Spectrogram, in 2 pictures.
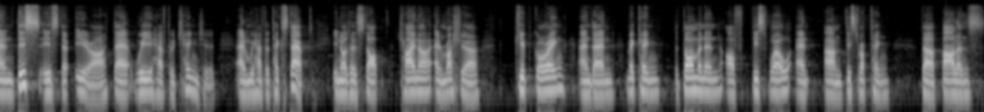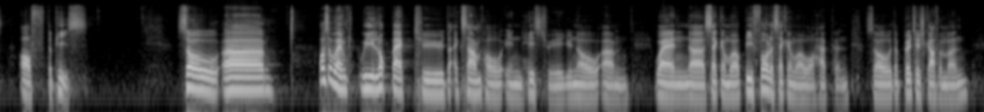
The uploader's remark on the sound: This episode is a recording from Weekend Kapitalizmu - celebration of freedom, independence and good business; three days of lectures, debates and film screenings.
